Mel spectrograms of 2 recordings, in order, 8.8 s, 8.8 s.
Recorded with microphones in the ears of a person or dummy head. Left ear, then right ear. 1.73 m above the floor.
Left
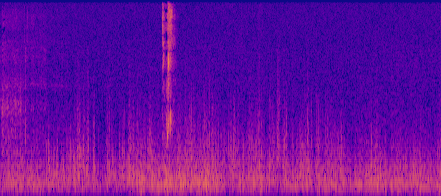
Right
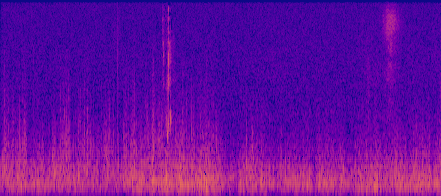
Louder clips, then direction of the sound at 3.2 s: Left 13 dB; 80° left.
